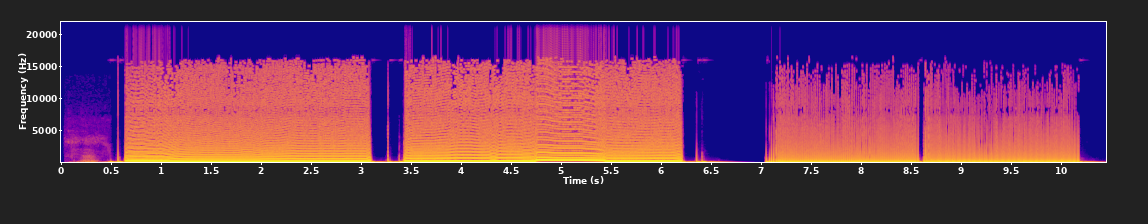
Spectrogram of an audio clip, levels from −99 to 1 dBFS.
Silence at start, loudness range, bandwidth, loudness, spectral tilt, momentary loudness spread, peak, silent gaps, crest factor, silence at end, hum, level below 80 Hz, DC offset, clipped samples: 0.45 s; 7 LU; 17 kHz; -6 LUFS; -6 dB/octave; 7 LU; 0 dBFS; 6.98-7.03 s; 6 dB; 0.1 s; none; -16 dBFS; under 0.1%; 0.2%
